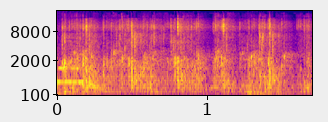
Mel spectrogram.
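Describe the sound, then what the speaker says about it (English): Audience applause for a film's cast and crew at a film festival Q&A, a steady wash of clapping from a seated crowd, moderately loud and continuous for a short stretch. "can we have a large round of applause for the entire cast and crew"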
